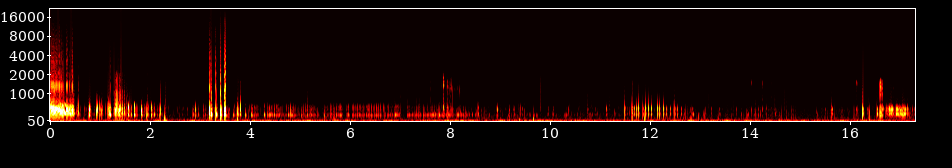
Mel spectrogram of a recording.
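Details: Loud borborygmi: long gurgling, rumbling stomach noises with bubbling crackles and brief squeaky tones, late after eating a home-cooked meal the person thinks was undercooked, late February 2023.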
